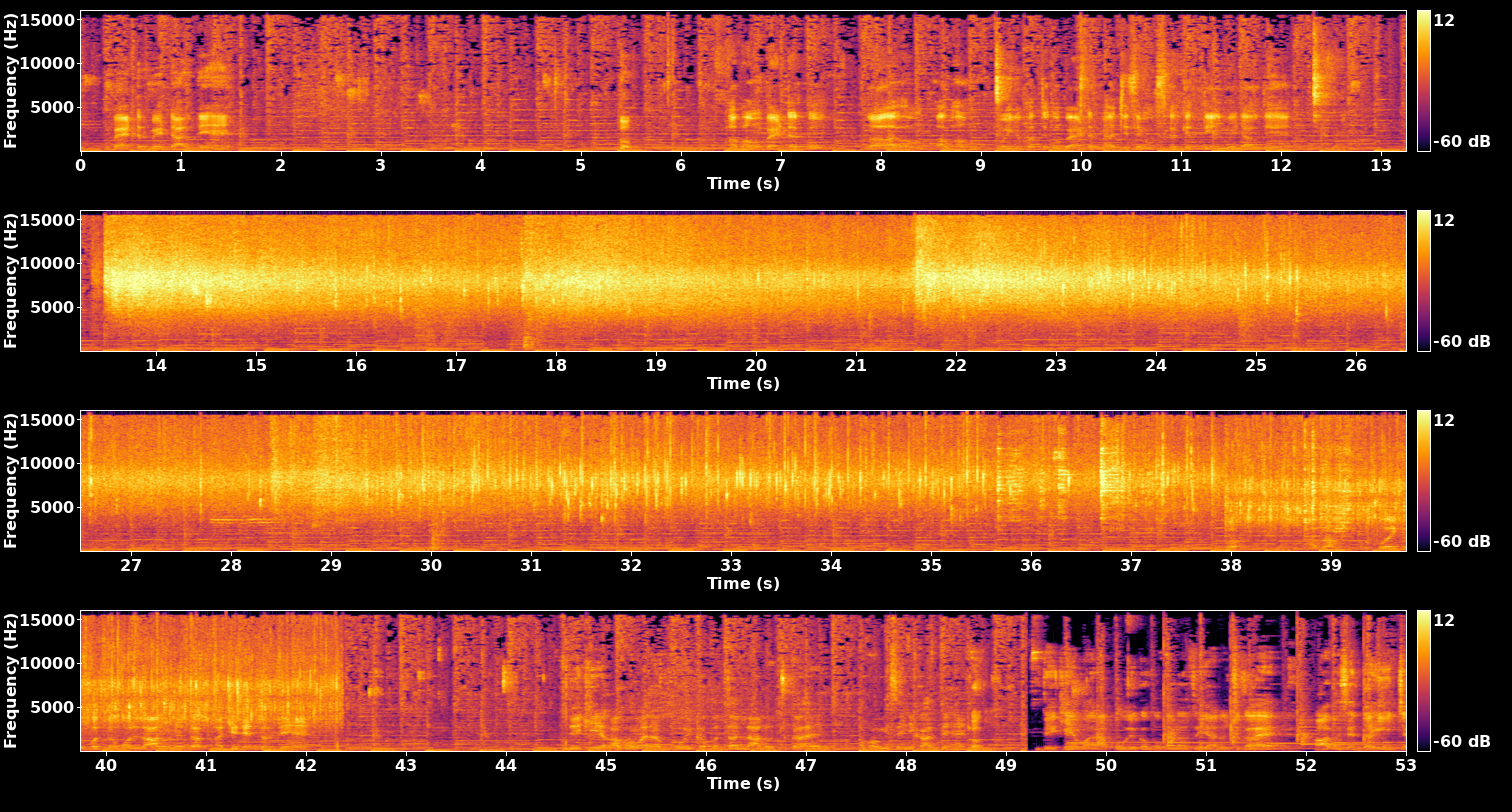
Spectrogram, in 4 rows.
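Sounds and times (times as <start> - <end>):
background music with steady beat: 0.0 - 53.0
pakoras frying in hot oil: 13.5 - 42.4.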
